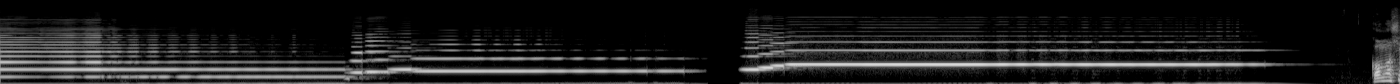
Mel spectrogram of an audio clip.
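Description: Odisei Travel Sax, a 3D-printed digital saxophone, playing its synthesised sax sound with reverb. It plays three long held notes, each higher than the last, with vibrato made by the player's breath while the app's own vibrato is set to zero, and the instrument follows it. The last note dies away near the end.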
